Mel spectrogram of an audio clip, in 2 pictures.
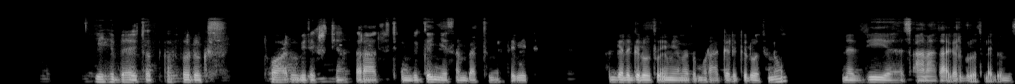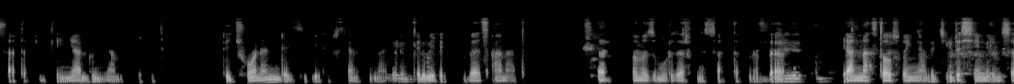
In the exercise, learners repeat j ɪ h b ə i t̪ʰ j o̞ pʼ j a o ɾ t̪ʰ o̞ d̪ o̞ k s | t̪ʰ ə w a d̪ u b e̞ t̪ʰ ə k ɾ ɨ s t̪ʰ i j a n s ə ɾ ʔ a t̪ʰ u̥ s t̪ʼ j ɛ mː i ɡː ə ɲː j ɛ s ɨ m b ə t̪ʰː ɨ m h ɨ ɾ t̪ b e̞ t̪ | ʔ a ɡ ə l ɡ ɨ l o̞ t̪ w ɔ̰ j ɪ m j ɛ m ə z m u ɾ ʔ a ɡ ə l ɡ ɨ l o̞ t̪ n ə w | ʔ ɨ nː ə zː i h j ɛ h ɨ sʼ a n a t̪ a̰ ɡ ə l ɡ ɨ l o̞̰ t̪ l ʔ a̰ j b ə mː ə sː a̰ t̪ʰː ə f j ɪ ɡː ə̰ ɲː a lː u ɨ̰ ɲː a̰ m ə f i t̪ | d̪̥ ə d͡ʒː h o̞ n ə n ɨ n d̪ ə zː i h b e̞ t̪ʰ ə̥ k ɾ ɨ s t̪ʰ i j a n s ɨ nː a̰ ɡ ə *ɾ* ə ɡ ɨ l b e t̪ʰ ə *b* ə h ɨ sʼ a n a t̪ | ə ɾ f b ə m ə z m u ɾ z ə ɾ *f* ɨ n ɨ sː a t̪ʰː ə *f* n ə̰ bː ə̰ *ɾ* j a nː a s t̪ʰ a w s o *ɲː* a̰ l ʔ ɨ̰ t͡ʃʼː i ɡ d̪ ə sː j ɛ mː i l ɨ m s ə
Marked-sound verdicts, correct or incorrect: incorrect: l, correct, correct, correct, correct, correct

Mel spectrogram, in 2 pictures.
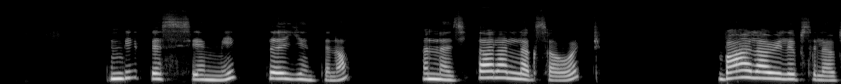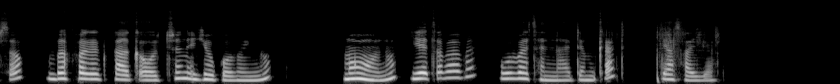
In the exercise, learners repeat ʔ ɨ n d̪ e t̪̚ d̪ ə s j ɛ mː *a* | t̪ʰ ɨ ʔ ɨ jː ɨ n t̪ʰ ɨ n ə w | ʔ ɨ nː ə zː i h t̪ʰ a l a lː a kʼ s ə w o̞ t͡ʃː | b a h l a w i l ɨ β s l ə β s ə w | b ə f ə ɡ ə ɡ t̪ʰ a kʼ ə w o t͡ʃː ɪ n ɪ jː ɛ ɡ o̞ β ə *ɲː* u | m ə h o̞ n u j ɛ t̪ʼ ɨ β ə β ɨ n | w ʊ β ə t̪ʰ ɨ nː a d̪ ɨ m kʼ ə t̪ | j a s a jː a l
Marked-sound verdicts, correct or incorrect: incorrect: e, correct

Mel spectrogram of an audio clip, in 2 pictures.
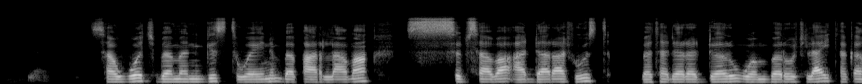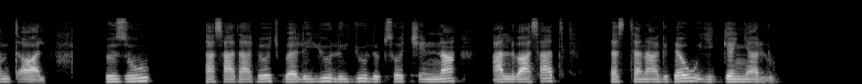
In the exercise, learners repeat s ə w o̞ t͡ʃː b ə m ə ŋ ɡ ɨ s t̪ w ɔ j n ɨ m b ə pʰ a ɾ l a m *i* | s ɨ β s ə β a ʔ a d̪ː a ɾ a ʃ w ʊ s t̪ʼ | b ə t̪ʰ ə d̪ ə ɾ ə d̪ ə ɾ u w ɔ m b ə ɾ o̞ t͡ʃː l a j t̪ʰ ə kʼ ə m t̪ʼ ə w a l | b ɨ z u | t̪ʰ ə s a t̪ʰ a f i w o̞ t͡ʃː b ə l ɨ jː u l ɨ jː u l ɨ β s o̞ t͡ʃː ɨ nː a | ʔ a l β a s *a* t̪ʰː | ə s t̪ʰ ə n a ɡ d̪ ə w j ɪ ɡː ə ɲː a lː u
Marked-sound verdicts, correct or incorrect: incorrect: a, correct

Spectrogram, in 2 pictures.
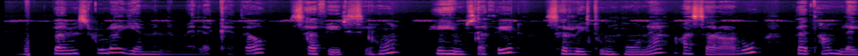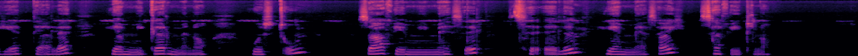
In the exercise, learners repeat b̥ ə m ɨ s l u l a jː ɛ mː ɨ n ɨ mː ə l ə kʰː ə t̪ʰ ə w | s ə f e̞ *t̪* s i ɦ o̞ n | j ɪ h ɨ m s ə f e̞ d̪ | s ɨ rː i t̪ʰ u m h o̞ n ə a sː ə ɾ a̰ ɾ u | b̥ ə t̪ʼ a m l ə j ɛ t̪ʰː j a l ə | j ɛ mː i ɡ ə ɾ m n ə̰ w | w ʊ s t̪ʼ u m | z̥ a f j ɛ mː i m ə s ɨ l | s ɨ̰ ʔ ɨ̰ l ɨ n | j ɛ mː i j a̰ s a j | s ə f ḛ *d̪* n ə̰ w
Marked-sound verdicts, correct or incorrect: incorrect: d̪, correct

